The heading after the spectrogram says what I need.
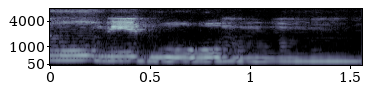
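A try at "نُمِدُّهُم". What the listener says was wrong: Ada tasdid, Bu? Numidduhum, ada tasdid ya.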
